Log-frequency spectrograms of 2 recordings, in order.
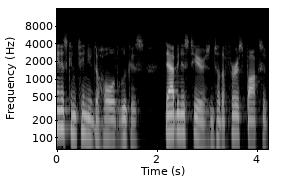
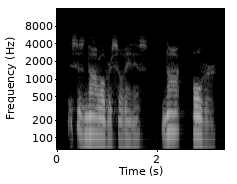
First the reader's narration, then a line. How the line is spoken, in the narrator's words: Lucas calmly said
